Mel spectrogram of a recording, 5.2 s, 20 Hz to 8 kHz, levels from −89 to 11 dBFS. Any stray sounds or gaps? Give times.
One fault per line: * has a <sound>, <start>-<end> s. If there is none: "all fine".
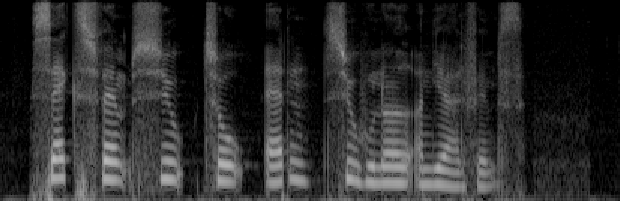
all fine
